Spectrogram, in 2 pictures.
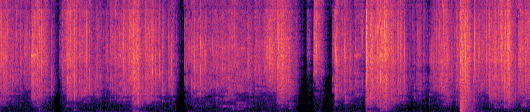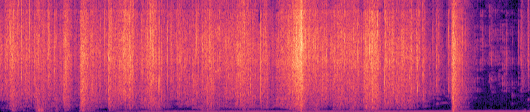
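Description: Plastic packaging crinkling and rustling as a tied bundle of clothes is pulled open and unwrapped, with scattered sharper crackles. A low steady hum comes in past the middle.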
